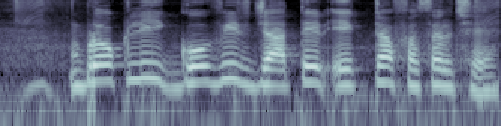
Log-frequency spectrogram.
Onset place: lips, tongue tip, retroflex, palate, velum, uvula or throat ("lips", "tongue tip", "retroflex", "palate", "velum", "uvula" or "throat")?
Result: lips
